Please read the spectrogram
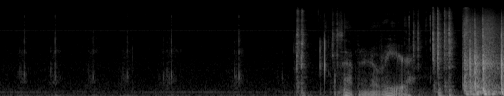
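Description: Faint, evenly spaced computer mouse and keyboard clicks, about three a second, during snare hit-point editing in a DAW. Near the end a recorded snare drum hit starts playing back from the session.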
